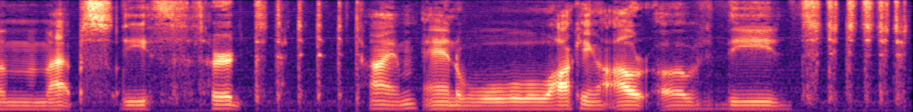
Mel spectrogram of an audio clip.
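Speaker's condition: Stutter; stutter since childhood, at least age 8, physically bullied for it; still stutters, public speaking and live energy healing sessions still hard, some days easier; no stutter when drunk from age 13, or high on stimulants after 24 hours awake; repeated sounds, prolonged sounds

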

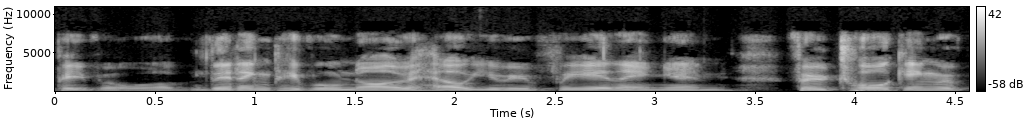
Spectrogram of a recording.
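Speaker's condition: Cerebral palsy; congenital, brief oxygen loss to brain, daily hospital speech therapy and physiotherapy for first seven years; age 33, fully walking and fully speaking; walking and talking predicted as biggest challenges, now fully speaking

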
